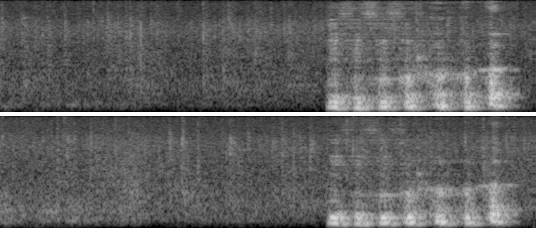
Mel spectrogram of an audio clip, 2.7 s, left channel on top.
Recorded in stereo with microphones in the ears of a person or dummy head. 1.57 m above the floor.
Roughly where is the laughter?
Left.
